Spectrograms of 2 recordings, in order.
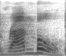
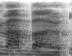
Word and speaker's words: Rumble: And you pronounced it wrong. It's the Ramble, the New Japan Ramble, the New Japan Rambo.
